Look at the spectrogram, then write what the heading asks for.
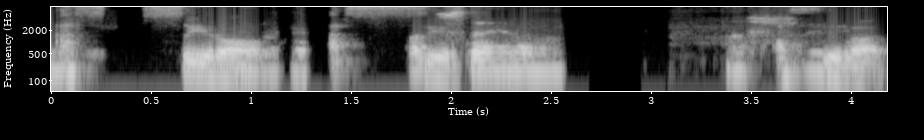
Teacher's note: And sod is one of those letters that the lam merges into. So instead of al-sirat al-mustaqim, al-sirat, you say as-sirat, as-sirat, as-sirat, and indicate that nothing on the lam and then the double of the letter.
